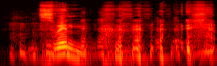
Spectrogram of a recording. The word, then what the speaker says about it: SWMM: name of your band how would you say it swim i have a band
